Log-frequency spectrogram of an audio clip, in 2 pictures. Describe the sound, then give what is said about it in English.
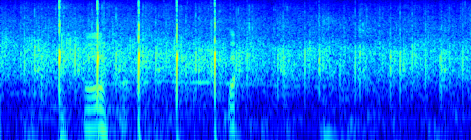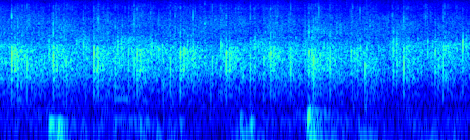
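Audience applause after a worship song: a few sharp, loud claps at the start, then a dense, steady wash of clapping that carries on evenly to the end. “Wow, that was great. What a beautiful song. Let's give him another hand.”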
